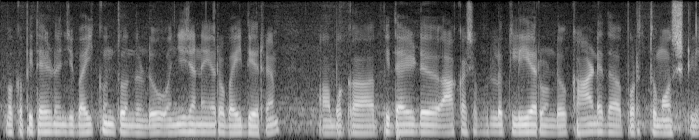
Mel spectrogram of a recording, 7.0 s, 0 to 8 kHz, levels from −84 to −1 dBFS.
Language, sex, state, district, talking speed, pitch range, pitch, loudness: Tulu, male, Karnataka, Dakshina Kannada, 170 wpm, 105-115 Hz, 115 Hz, -16 LUFS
